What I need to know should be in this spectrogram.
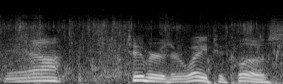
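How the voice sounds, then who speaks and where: A man talks in an unhurried, halting way, full of "uh"s, as he paddles down a river. His voice sits fairly high for a man. Rushing water and gusts of wind are clearly audible over an action camera mounted on the kayak. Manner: relaxed, halting, with fillers and short laughs. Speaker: kayaker filming his float. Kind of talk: casual chat on the water. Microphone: action camera on the kayak bow. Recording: loud water and wind noise on a boat camera.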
